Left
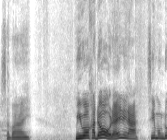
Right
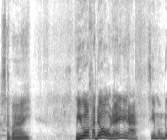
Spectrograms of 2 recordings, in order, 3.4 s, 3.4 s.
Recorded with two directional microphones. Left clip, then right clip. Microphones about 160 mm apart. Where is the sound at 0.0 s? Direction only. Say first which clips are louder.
Left 1 dB; 35° left (ahead or behind).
